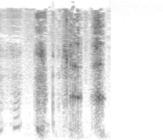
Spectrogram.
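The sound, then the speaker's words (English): A loud snoring snort: a quick string of rough, grunting bursts packed into about one second, then sudden silence. No one speaks. “not even a top five snorer of all time.”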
